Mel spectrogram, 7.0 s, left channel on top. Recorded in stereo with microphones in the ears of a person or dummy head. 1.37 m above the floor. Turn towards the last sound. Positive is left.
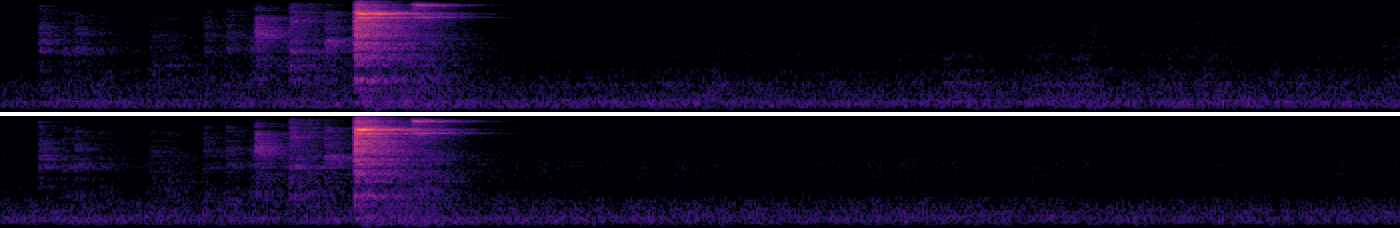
turn(degrees=-5)  # may be behind; listen again after turning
